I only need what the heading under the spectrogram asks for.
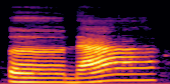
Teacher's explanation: we have four syllables and we say analysis, stressed on the second.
